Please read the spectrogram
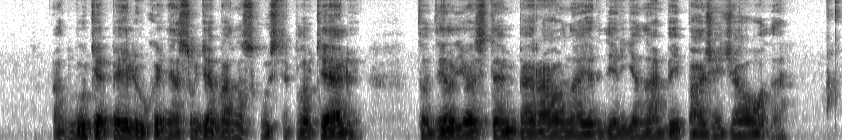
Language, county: Lithuanian, Panevėžys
